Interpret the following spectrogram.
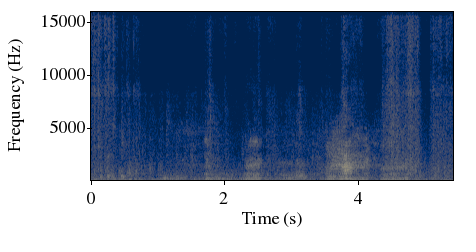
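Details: Brittany puppies in a kennel during crate and tunnel training make faint, short whimpering whines and soft growl-like sounds, with one louder nasal burst near the end, over rustling and low room noise.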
